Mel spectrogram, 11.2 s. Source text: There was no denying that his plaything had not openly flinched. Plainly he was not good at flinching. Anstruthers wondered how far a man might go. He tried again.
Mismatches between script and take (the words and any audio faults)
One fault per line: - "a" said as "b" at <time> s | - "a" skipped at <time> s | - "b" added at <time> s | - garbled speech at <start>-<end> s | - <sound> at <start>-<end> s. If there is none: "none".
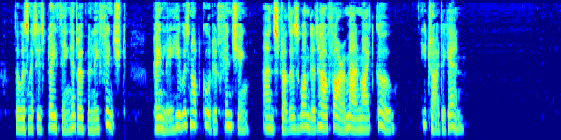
- "no denying" skipped at 0.6 s
- "not" skipped at 1.5 s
